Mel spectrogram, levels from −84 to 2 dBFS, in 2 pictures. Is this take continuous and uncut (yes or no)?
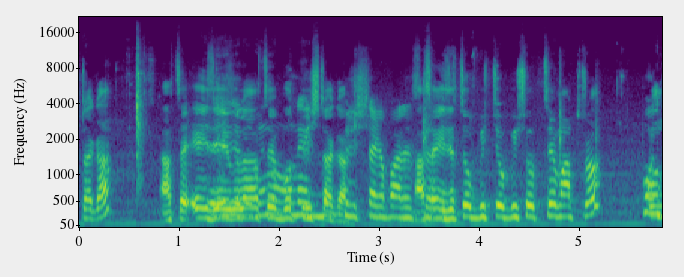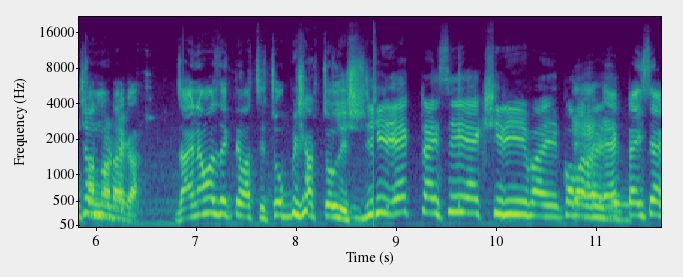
no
